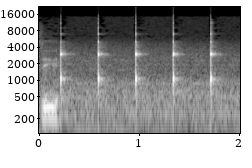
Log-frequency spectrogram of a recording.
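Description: Wittner MT-50 electronic metronome clicking steadily at about 160 beats per minute, a medium-swing tempo: sharp, evenly spaced clicks a little under three a second.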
